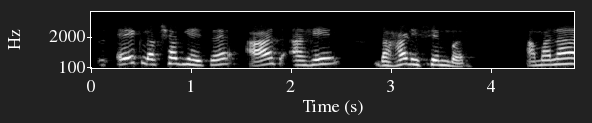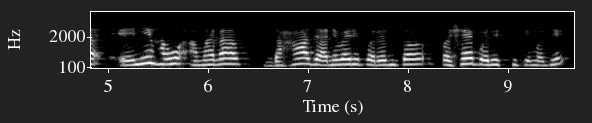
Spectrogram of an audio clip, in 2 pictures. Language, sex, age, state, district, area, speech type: Marathi, female, 60+, Maharashtra, Nanded, urban, conversation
